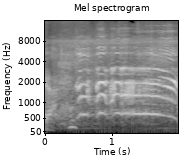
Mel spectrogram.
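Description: A rooster crowing once: a single call of about a second and a half that holds steady and drops in pitch at the end.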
